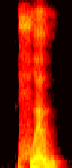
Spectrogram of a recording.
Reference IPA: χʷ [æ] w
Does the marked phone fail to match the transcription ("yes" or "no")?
no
